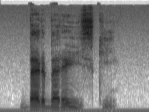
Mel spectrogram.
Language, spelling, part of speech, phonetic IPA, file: Polish, berberyjski, adjective / noun, [ˌbɛrbɛˈrɨjsʲci], Pl-berberyjski.ogg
